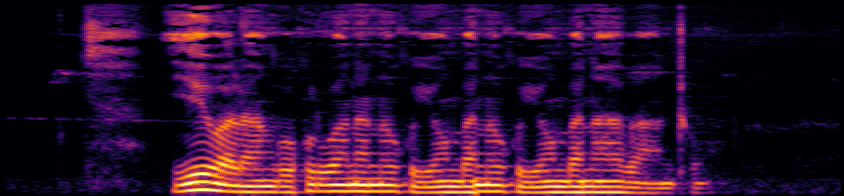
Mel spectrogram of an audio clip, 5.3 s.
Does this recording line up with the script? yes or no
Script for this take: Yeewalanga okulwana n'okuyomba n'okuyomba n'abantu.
yes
